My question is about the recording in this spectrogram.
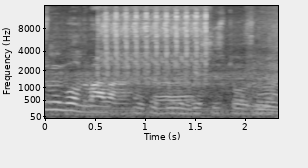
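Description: A man speaking, with a fast, even ticking clatter faint behind his voice in the first half.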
